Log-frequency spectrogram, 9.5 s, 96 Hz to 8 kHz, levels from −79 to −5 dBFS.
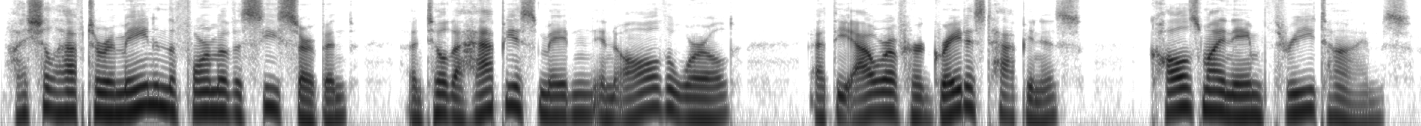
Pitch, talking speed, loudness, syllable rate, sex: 145 Hz, 205 wpm, -18 LUFS, 5.1 syllables/s, male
